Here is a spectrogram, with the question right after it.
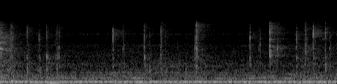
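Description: Steady, quick keystrokes on a computer keyboard as a Python print command is typed inside a Docker container, close and clear over a low constant hum, with no talking.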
